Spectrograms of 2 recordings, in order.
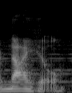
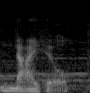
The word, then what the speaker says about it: Nihil: within the hill or nyhill I always pronounce that incorrectly but it is Nai Hill because of the word nihilistic cancels enemy combat related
